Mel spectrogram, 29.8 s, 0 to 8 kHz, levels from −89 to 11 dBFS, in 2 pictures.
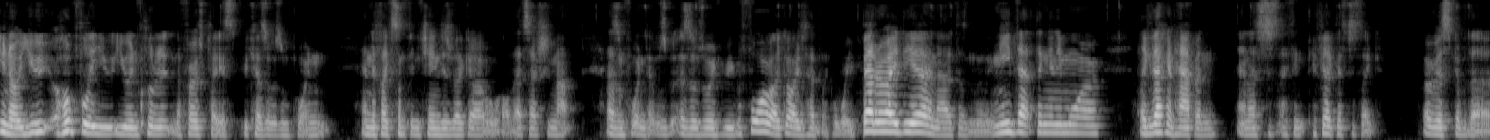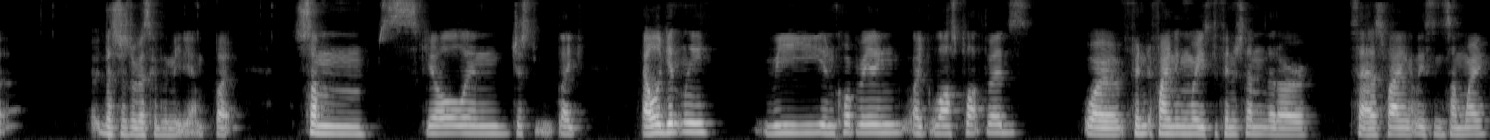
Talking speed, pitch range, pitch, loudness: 225 wpm, 140-175 Hz, 155 Hz, -23 LUFS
